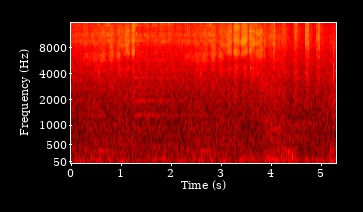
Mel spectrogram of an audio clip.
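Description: Fine sand being sprinkled by hand onto a square metal Chladni plate: a faint, scratchy hiss with a few light ticks.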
